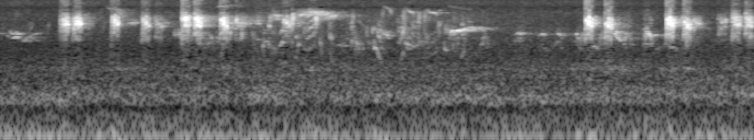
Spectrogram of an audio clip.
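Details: House martins in flight around their UK nest site during summer, giving high, dry twittering rattles in quick clusters, a busier chattering run in the middle and more bursts near the end, with faint background noise.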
